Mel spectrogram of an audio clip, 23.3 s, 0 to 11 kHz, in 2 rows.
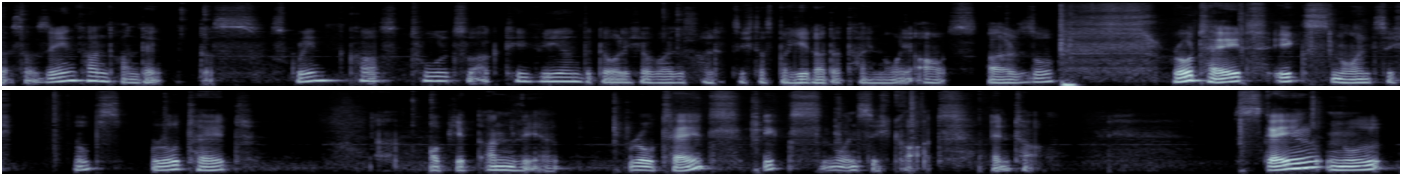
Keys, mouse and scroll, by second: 0.0 click, 1.4 click, 5.4 click, 8.7 r, 10.2 x, 12.9 r, 14.9 click, 16.6 r, 17.8 x, 18.3 9, 18.5 0, 19.1 Return, 21.8 s, 22.4 0.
